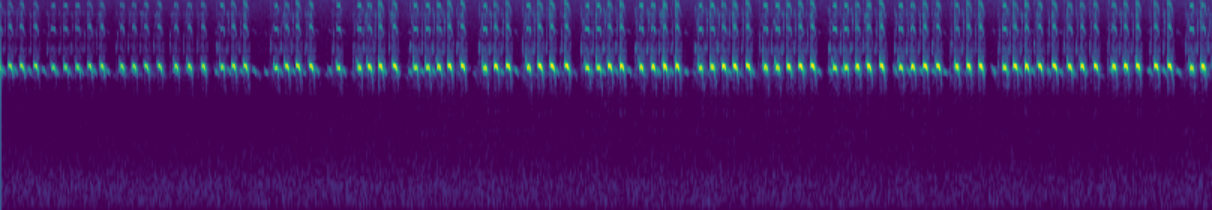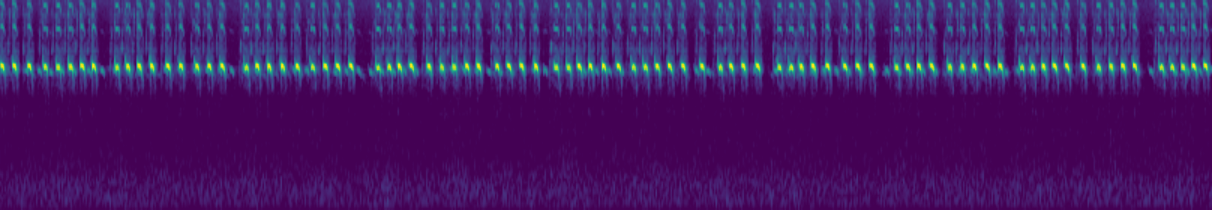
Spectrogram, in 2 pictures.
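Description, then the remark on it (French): Several desert crickets of an undetermined species chirp in the evening on a reg (stony desert plain), in a steady, fast, distinctive rhythm, a dense series of bright, shrill pulses that continues without pause, clear, over a faint low background rumble. “Donc je les appellerai les grillons du, du reg.”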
